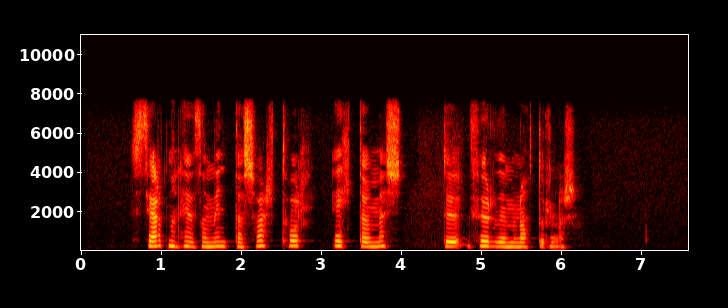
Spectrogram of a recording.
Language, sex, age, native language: Icelandic, female, 40-49, Icelandic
